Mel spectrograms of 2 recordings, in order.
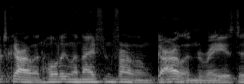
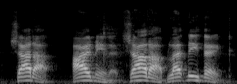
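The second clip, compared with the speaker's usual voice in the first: higher, loud cut-off; acted irritation, raised voice; exasperated gunman; 6 semitones higher, 6 dB louder than usual. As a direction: shut your partner up. Gunman snaps at nagging partner.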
